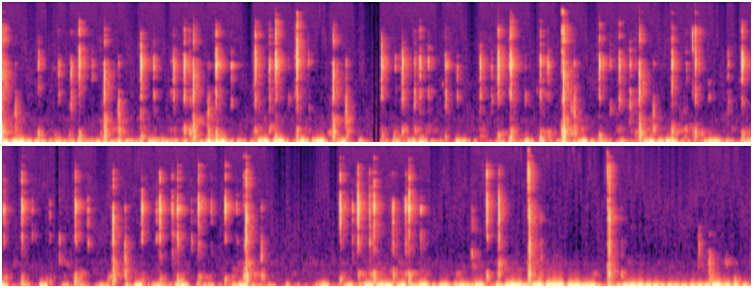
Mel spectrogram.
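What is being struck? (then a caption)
Plastic mechanical keyboard. Rapid key taps on a compact backlit mechanical keyboard with plastic keycaps and a translucent glowing case, typed with the fingertips of both hands. Irregular bursts of short, crisp clicks with a bright top and a soft low thump fill the clip, with a brief pause near ten seconds before the typing resumes.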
